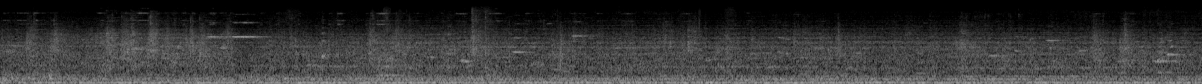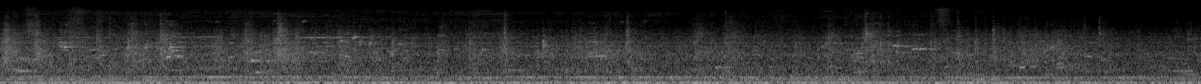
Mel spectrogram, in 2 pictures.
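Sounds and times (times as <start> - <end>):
wheel squeaks: 1.0 - 6.9, 9.6 - 19.4, 20.3 - 22.0.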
